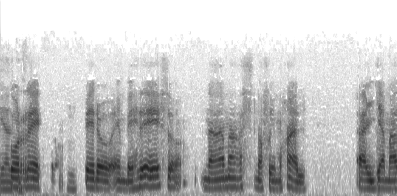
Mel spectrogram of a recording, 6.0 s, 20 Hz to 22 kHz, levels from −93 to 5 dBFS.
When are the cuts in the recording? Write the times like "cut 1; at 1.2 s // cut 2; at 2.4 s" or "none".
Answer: cut 1; at 1.1 s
